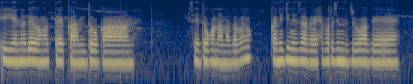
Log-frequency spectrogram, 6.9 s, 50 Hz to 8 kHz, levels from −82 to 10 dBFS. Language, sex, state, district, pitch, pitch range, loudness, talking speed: Chakma, female, Tripura, Dhalai, 195 Hz, 185-200 Hz, -20 LUFS, 115 wpm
